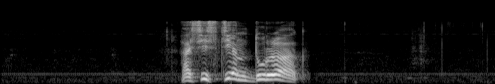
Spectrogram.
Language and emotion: Russian, angry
